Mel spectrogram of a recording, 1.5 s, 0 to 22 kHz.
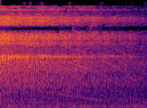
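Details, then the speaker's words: Starter from a 2004 Chevrolet Tahoe 2WD 5.7 with a no-crank, no-start fault, bench-tested with jumper cables off the truck: a smooth whine spins up and winds down freely with no clack because the pinion never throws out; bad starter. "but here you go it's going but it's not popping out"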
